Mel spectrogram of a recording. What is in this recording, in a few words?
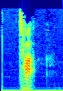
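"tshah4", Teochew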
